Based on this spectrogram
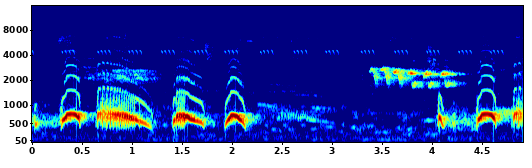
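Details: Spotted dove cooing for luring birds: quick repeated hoots and a long falling coo. Another bird adds a brief, high, buzzy chatter midway, and a steady high insect pulse sounds in the background.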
